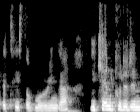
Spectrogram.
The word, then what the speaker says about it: Moringa: okay turn it around um how do you pronounce this Moringa oh Moringa yes so Moringa is also a natural multivitamin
